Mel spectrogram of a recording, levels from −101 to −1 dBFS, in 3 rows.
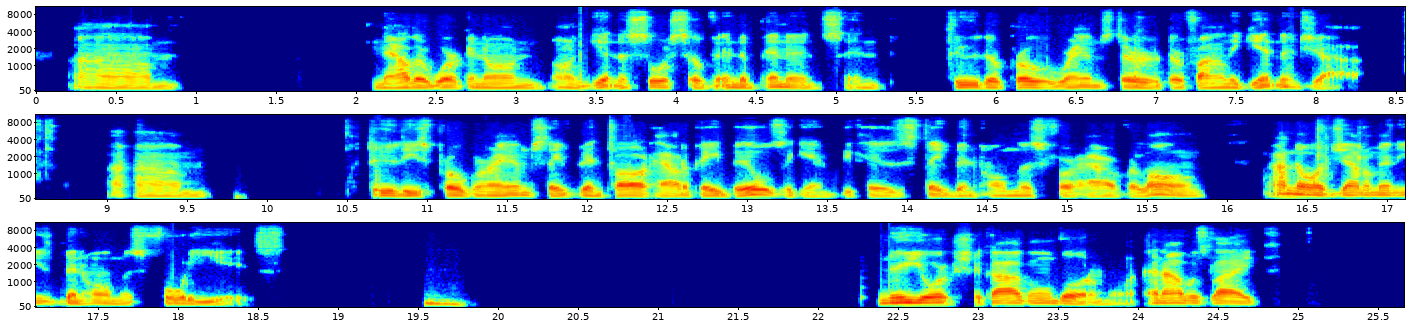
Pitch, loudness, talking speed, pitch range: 75 Hz, -25 LUFS, 135 wpm, 75-85 Hz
